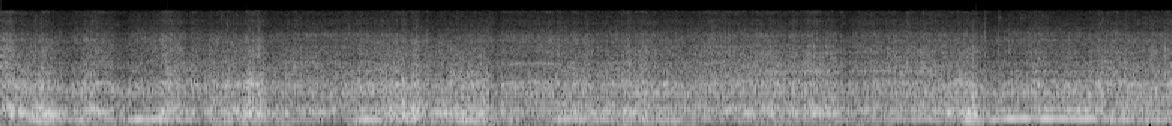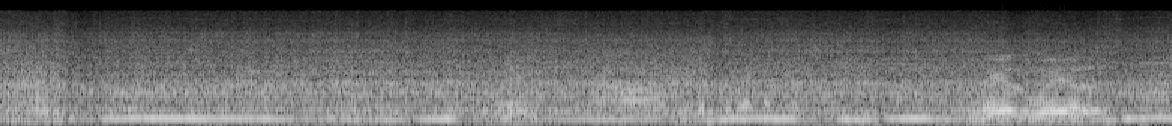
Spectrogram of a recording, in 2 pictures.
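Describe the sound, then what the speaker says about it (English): A blender whirs continuously, blending rum popo with a steady motor drone that shifts pitch slightly as the mix churns, with people talking faintly alongside it. "We're gonna blend a bit."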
